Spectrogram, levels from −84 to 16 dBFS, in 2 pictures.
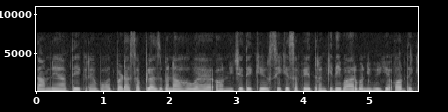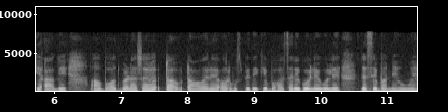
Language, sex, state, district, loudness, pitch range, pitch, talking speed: Hindi, female, Uttar Pradesh, Jyotiba Phule Nagar, -19 LUFS, 210-220 Hz, 215 Hz, 245 wpm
